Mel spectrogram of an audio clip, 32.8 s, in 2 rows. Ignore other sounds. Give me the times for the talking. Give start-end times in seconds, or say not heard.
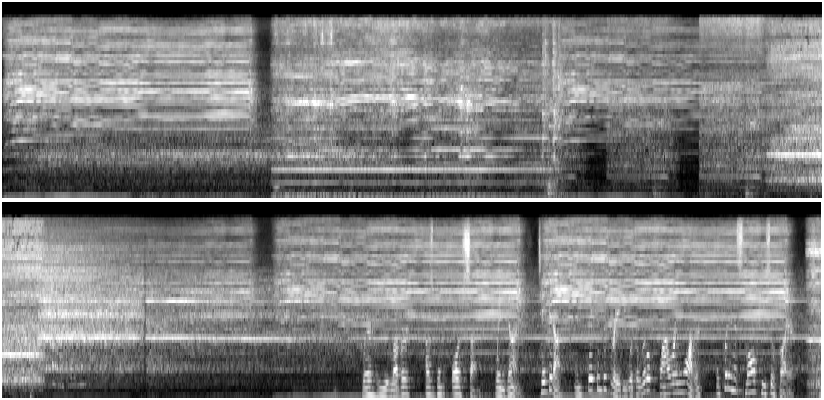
23.0-32.7.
